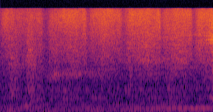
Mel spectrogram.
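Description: Cloth towel rubbing over the waxed wood of a small table, buffing the paste wax off, over a steady low hum.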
